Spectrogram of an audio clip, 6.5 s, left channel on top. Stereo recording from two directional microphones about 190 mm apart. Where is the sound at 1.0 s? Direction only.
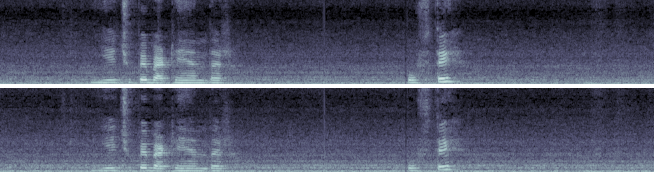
50° left (ahead or behind).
